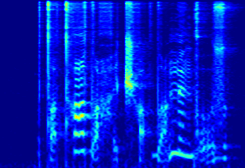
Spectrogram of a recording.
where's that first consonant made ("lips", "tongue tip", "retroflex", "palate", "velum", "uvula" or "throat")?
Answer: tongue tip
